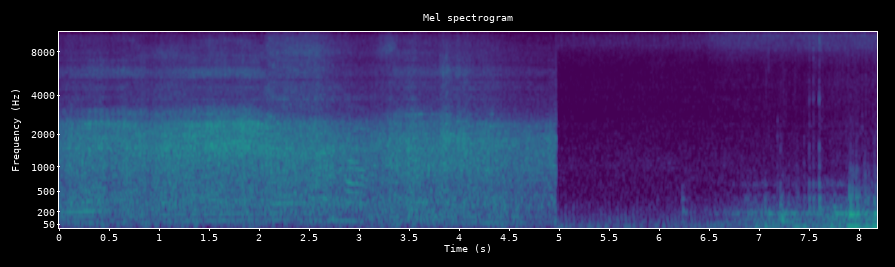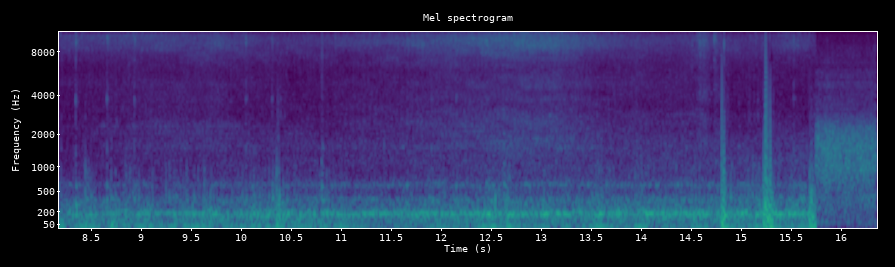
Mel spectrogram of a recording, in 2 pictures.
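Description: Wind rushing over a bicycle camera's microphone while riding, cutting off suddenly about five seconds in. After a quiet moment, a car engine idles close by with a steady low hum, with a few sharp clicks near the end.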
